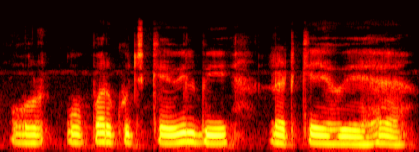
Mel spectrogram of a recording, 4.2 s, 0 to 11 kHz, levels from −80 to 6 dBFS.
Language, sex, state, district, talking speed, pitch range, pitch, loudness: Hindi, male, Uttar Pradesh, Saharanpur, 115 wpm, 125-145 Hz, 135 Hz, -16 LUFS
